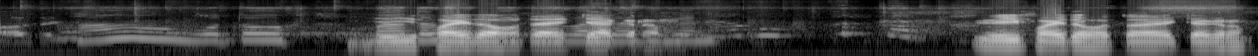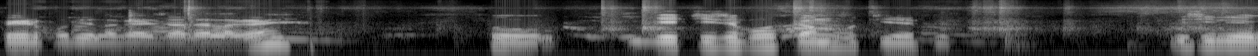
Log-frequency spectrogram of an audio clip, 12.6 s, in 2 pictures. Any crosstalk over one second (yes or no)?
yes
